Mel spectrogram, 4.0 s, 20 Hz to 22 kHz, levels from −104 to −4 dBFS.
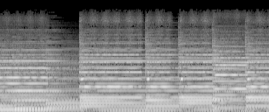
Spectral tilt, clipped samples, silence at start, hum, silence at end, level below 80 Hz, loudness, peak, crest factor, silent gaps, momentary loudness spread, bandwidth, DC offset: -5 dB/octave; under 0.1%; 0 s; none; 0 s; -34 dBFS; -17 LUFS; -4 dBFS; 14 dB; none; 3 LU; 15 kHz; under 0.1%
